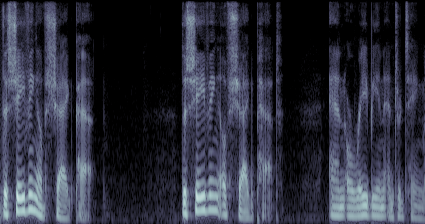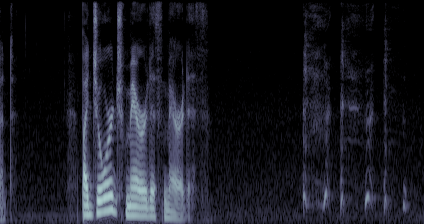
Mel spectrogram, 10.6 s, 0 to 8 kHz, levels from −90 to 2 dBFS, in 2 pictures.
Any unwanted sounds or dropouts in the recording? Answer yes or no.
yes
